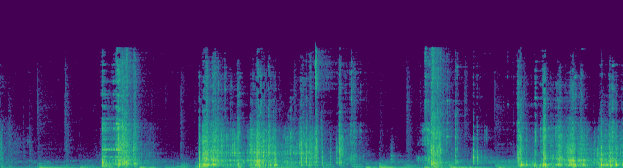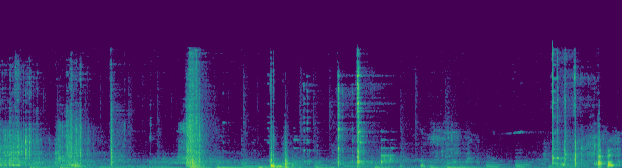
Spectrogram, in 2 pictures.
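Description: Ice cubes dropped by the handful into a metal cobbler shaker tin, a run of clinking, clattering impacts spread over several seconds, with background music underneath.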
